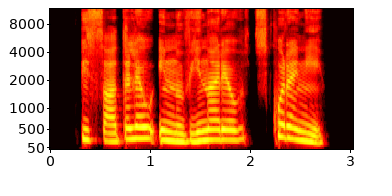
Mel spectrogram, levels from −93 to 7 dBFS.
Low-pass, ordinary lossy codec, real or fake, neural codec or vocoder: none; none; real; none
